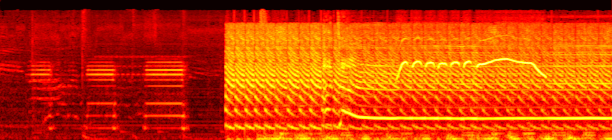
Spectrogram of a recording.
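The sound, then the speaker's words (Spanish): A driver's car horn honks three times, each blast about half a second long with a steady, brassy tone and short gaps between. A loud, sustained din follows, with a high whistling tone running through it. “Ok, así de fácil, regálame tres claxonazos, mi rey, venga.”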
